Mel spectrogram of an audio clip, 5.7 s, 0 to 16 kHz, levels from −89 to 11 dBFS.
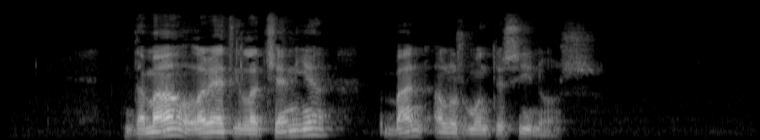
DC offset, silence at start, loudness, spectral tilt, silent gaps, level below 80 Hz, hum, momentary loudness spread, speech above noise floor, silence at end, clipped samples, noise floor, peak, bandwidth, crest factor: under 0.1%; 0.95 s; -26 LUFS; -4.5 dB/octave; none; -78 dBFS; none; 21 LU; 53 dB; 1.3 s; under 0.1%; -79 dBFS; -4 dBFS; 10.5 kHz; 24 dB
